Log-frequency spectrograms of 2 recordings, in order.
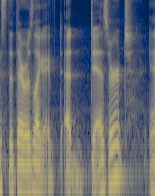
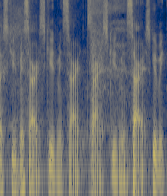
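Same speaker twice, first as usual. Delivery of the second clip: apologetic mumble; 4 semitones lower, 7 dB quieter, much faster than usual. Pretend. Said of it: "I would get up like".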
